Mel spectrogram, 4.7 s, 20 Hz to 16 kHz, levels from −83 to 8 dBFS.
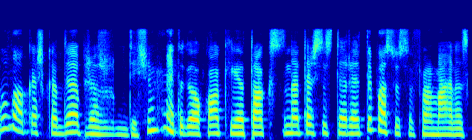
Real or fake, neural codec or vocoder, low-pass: fake; codec, 16 kHz, 2 kbps, X-Codec, HuBERT features, trained on general audio; 7.2 kHz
